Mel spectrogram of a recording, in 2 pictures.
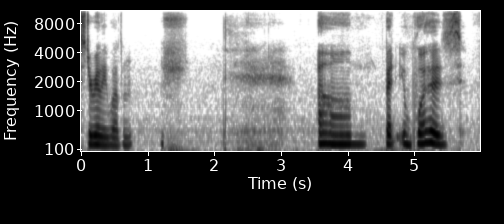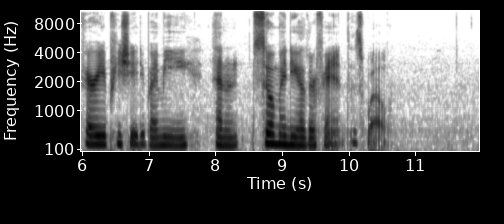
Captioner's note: clears throat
